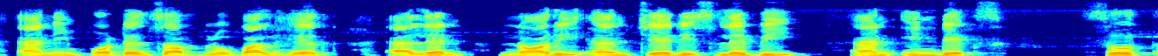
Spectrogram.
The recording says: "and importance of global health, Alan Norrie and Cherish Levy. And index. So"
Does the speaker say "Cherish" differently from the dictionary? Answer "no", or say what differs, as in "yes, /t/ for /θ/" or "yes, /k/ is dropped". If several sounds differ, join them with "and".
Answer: yes, /s/ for /ʃ/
